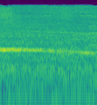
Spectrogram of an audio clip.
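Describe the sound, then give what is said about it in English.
A New York City subway train rumbles steadily and loudly, a thin high wheel squeal drifting slowly downward over the continuous roar, with no voices present. “New York City subway riders love Issues Etc.”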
